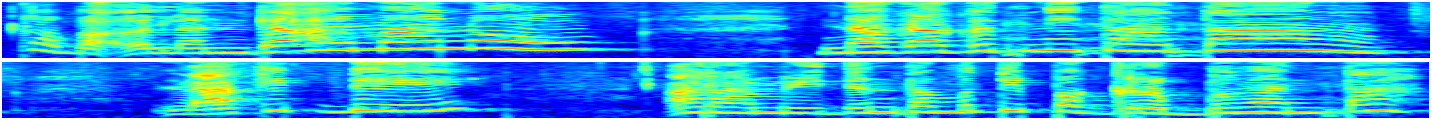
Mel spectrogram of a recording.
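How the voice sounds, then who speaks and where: A woman's voice: high voice, animated, measured pace, pauses often. A woman with an Ilocano accent acting a dutiful, earnest teenage younger sister in an audio drama.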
